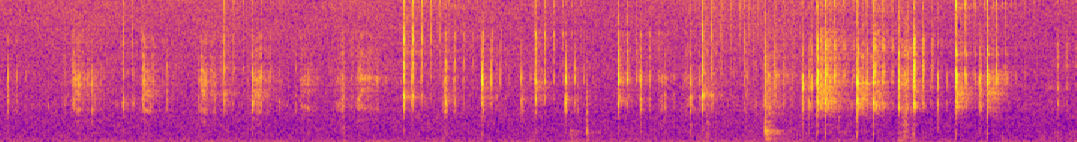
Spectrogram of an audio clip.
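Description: A red utility knife blade scrapes and carves grooves into a solid, cream-coloured, palm-sized handmade soap bar held upright over a plastic tub of soap shavings. The repeated shaving strokes make dry, crisp, high-pitched scratchy clicks that build in density and loudness toward the end.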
